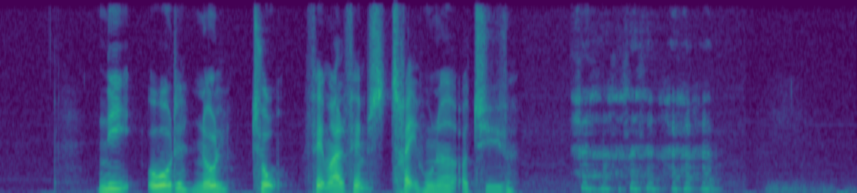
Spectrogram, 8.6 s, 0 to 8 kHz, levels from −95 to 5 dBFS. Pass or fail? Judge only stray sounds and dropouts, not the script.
fail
